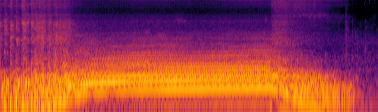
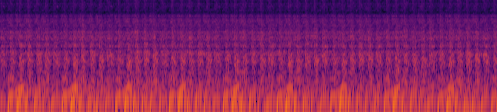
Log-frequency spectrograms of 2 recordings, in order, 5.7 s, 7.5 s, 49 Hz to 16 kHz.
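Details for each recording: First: BMW E36 Coupe, first start of freshly installed M52B28 2.8 six from a Z3 after refitting the fuel pump relay: catches cleanly, climbs into a smooth steady rev, then winds down evenly, no misfire or knocking. Normal start. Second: BMW E36 Coupe with freshly installed M52B28 2.8 six from a Z3, fuel pump relay deliberately pulled to build oil pressure: steady rhythmic starter cranking about twelve seconds, never firing; no start due to no fuel.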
